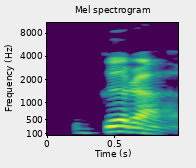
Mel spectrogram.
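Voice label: "gera", Malay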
